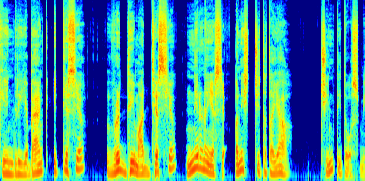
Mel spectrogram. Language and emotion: Sanskrit, fearful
